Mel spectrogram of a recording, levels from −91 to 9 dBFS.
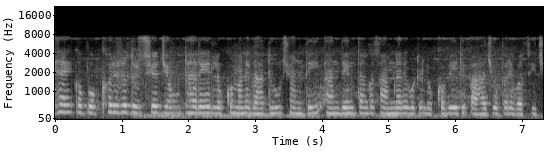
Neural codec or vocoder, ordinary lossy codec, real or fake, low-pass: none; Opus, 32 kbps; real; 7.2 kHz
